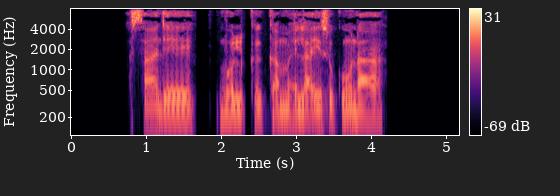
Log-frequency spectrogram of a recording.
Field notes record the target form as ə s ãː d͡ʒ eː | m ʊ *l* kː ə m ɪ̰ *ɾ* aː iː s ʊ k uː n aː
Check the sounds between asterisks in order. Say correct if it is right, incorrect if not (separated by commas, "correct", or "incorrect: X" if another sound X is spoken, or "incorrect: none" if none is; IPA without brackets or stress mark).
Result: correct, incorrect: l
